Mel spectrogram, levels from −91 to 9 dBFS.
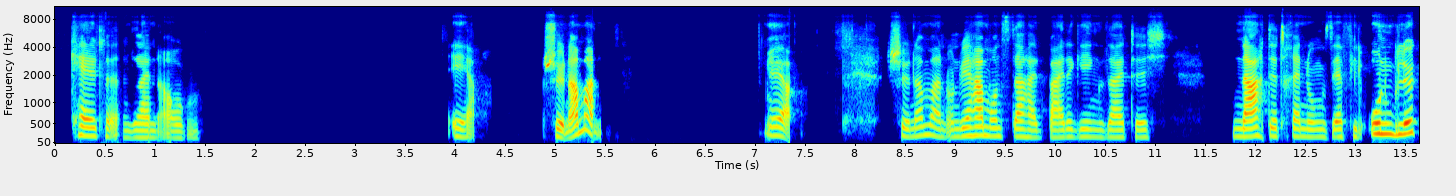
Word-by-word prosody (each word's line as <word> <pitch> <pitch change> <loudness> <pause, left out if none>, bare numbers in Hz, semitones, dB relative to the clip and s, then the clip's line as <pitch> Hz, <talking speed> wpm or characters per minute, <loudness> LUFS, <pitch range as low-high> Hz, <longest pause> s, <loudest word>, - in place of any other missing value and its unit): Kälte 205 -3 0
in 165 -1 -13
seinen 165 -1 -3
Augen. 155 - -7 2.5
Ja, - - -4 0.7
schöner - - +5
Mann. - - +3 1.7
Ja, 210 -2 0 0.9
schöner 195 +1 -3
Mann. 215 -5 -4
Und 175 +1 -7
wir 205 +2 0
haben 215 -1 +5
uns 195 0 -6
da 185 -1 0
halt 165 -2 -4
beide 170 +2 -2
gegenseitig 175 -1 -6 0.6
nach 190 +2 +7
der 195 -1 -4
Trennung 180 -2 -4
sehr 180 +2 -1
viel 185 0 -10
Unglück 255 +1 +7
185 Hz, 105 wpm, -22 LUFS, 175-205 Hz, 2.5 s, nach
